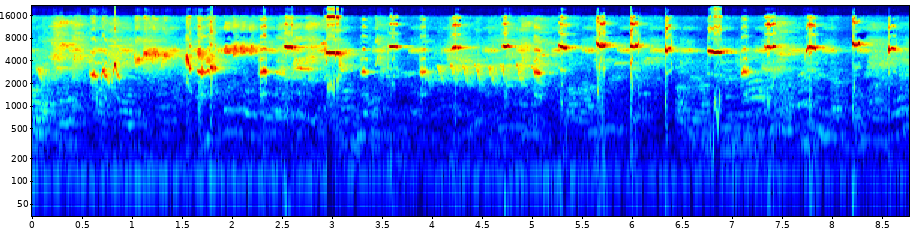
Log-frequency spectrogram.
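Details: Caged Horsfield's bush lark (branjangan) singing 'gacor full tembakan' for tutoring: varied twitters and a short buzzy trill give way to sharp thin whistled notes repeated roughly every half second.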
